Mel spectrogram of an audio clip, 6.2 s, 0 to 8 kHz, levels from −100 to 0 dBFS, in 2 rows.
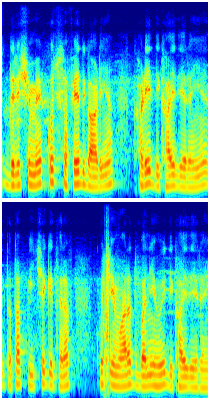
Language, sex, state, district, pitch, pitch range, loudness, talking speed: Hindi, male, Uttar Pradesh, Gorakhpur, 130 Hz, 115-140 Hz, -22 LUFS, 205 wpm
